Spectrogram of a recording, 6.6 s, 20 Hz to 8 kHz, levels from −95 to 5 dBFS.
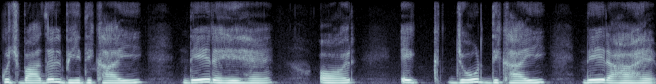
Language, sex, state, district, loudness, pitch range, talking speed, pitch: Hindi, male, Himachal Pradesh, Shimla, -13 LUFS, 190-220 Hz, 130 wpm, 200 Hz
